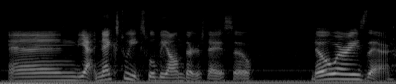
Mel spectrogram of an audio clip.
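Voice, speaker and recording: A woman's voice: lowish voice, lively intonation, measured pace, a bit bright. A woman hosting a reading of comic fan fiction, moving between casual talk and dramatic storytelling. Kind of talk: casual intro, then dramatic comic storytelling read aloud. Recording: audible background hum and hiss.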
